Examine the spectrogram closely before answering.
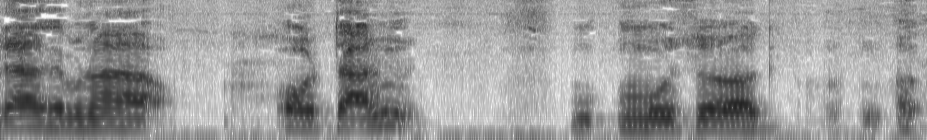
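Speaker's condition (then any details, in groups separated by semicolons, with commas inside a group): Down syndrome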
